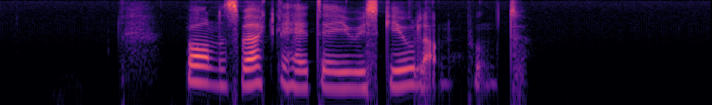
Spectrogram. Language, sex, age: Swedish, female, 30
